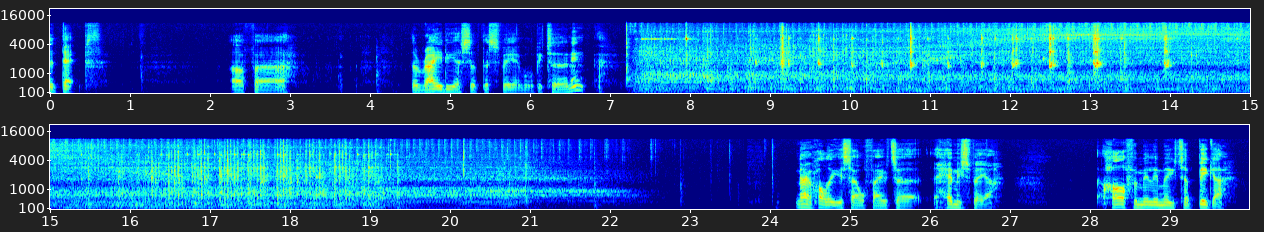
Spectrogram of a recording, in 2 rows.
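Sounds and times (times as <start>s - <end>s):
tool clicking and knocking: 7.2s - 14.1s, 16.3s - 19.4s
lathe motor hum: 7.2s - 22.4s.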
